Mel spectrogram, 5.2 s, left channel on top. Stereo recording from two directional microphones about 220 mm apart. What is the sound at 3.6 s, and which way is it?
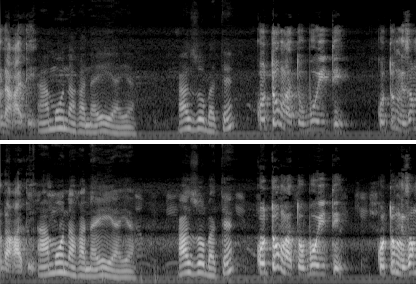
Speech, 40° left (ahead or behind).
